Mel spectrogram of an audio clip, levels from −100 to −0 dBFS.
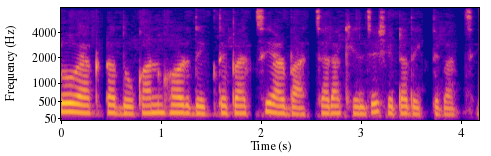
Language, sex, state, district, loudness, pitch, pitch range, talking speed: Bengali, female, West Bengal, Dakshin Dinajpur, -25 LUFS, 195 Hz, 185-205 Hz, 170 wpm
